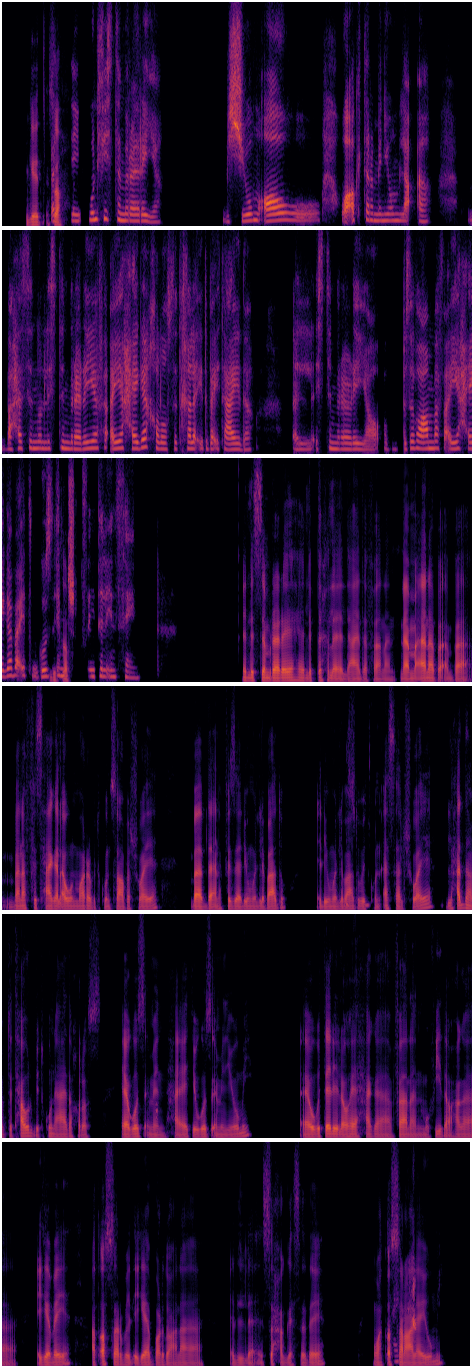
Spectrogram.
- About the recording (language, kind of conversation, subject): Arabic, unstructured, إزاي بتحافظ على صحتك الجسدية كل يوم؟
- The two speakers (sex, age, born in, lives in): female, 40-44, Egypt, Portugal; male, 30-34, Egypt, Spain
- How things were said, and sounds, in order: tapping; other noise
